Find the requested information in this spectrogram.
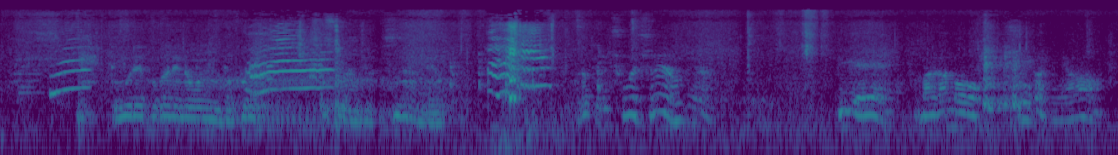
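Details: A cat named Arong playing with a kitten in a small room; several drawn-out, wavering meows rise and fall across the clip, with talking voices in the background.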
